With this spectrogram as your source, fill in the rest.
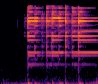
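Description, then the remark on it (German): A triangle is struck in a quick, rhythmic run of about eight bright metallic hits, each ringing into the next, fairly loud, picking out the melody of a pop song with no voices. “ob man … mehr. auch auf einer Triangel spielen kann”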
